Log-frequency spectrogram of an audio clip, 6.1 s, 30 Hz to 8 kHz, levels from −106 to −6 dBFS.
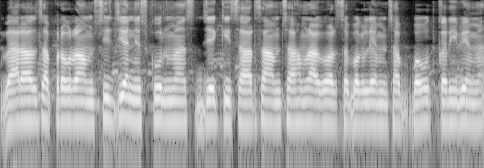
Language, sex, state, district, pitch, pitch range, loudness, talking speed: Maithili, male, Bihar, Madhepura, 140 Hz, 130-140 Hz, -15 LUFS, 220 wpm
